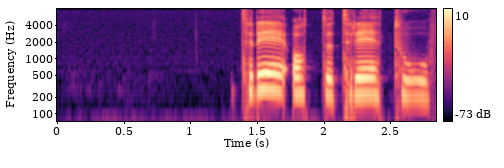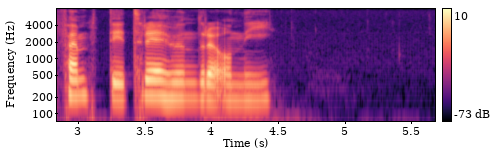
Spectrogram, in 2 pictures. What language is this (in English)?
Norwegian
